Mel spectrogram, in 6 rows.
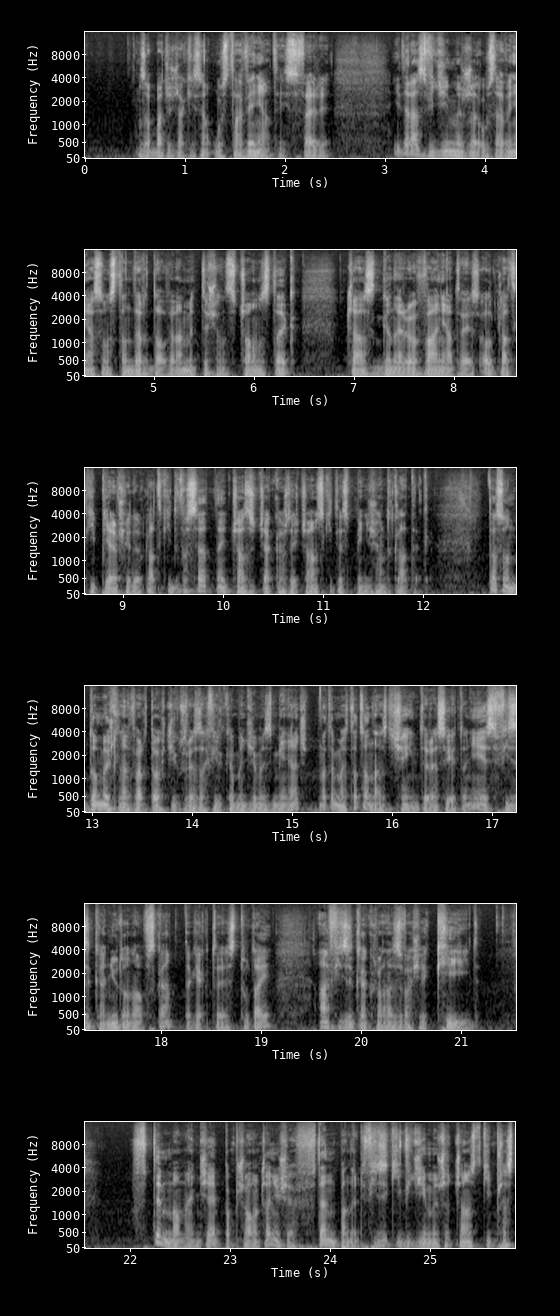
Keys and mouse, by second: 15.0-18.4 middle drag, 21.3 click.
